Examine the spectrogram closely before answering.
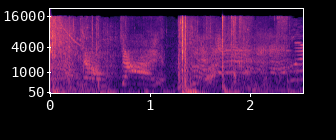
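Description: A melee blow strikes with a heavy thud.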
